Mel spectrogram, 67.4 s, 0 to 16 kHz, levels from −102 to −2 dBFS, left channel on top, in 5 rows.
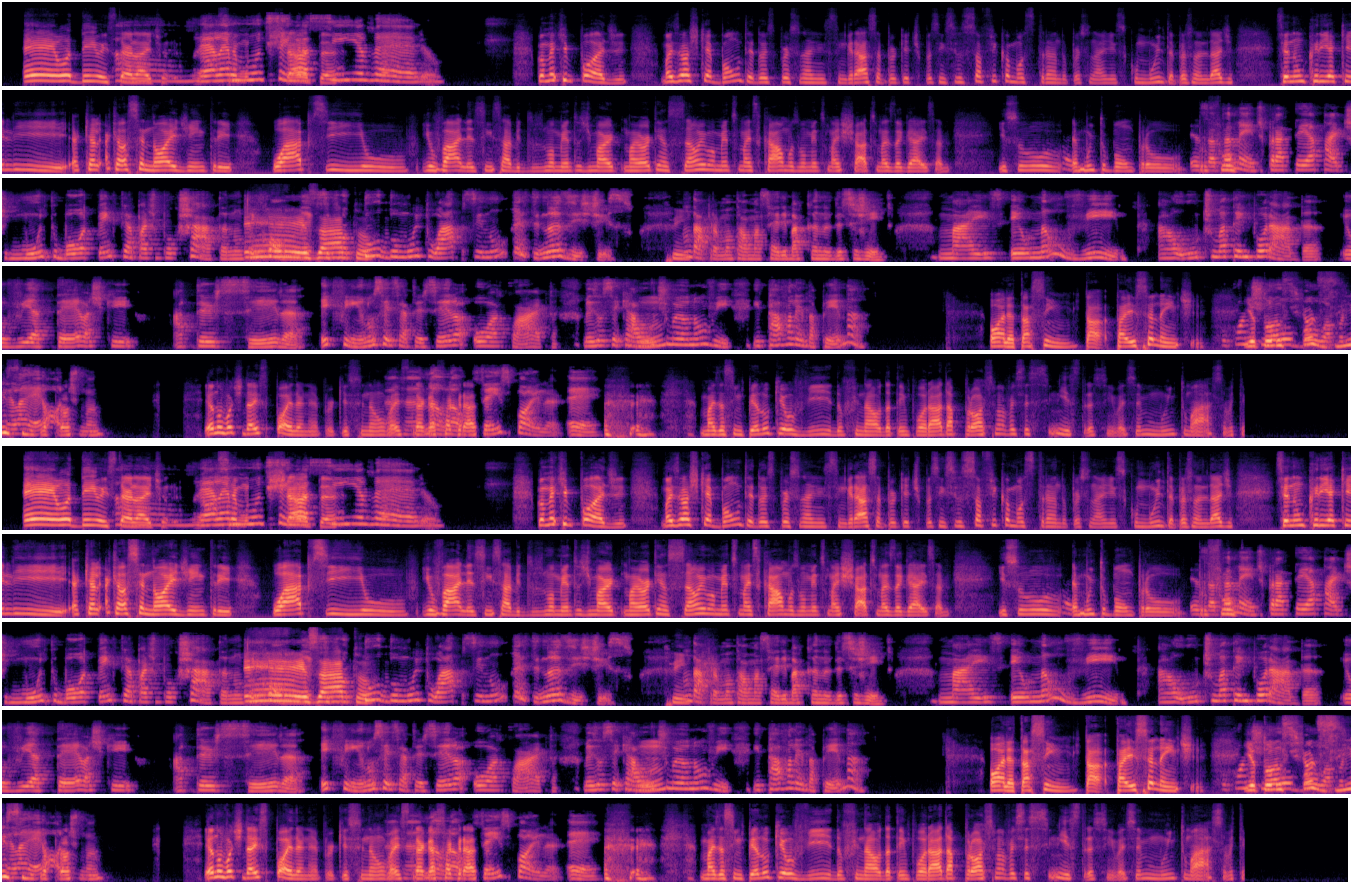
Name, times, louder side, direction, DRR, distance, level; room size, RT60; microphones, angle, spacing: voice 1, 0.2-1.7 2.0-3.3 5.1-25.8 29.4-30.7 33.6-33.9 46.8-47.1 50.4-55.0 56.0-58.7 60.0-66.4, right 3 dB, 50° right, 3.2 m, -29 dB
voice 2, 1.1-4.4 24.1-24.2 25.4-41.8 42.2-49.1 52.7-55.0 57.8-59.9, equal, ahead, 3.9 m, -34 dB
head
